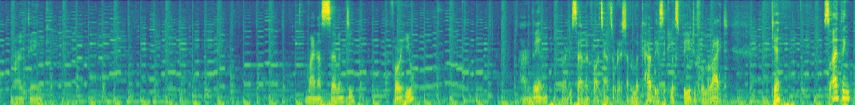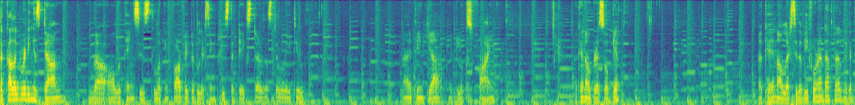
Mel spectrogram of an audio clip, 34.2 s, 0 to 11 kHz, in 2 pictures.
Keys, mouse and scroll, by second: 19.1-21.1 scroll down 1, 23.0 scroll down 1, 26.2 scroll down 1.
